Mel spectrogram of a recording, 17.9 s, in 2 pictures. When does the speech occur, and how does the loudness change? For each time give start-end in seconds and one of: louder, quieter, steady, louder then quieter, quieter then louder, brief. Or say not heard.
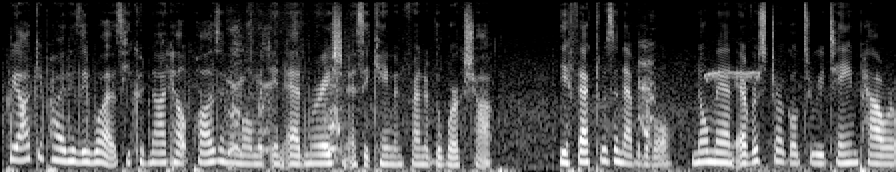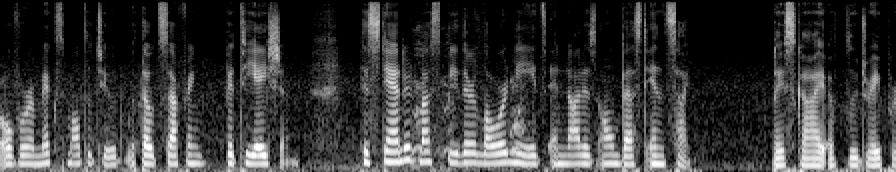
0.1-16.0 steady
16.6-17.8 brief.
